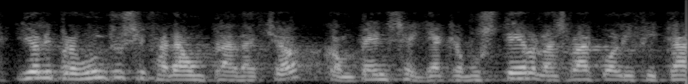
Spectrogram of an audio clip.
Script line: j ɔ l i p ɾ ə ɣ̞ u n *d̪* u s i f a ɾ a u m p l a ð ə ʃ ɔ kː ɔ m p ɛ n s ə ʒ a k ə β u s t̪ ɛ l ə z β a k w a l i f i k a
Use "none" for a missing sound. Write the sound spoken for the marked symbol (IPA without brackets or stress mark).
t̪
